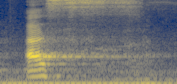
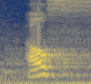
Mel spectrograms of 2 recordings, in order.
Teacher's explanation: ketika dia sukun juga bunyinya tetap ada o-nya karena pangkal lidah terangkat. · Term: sad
